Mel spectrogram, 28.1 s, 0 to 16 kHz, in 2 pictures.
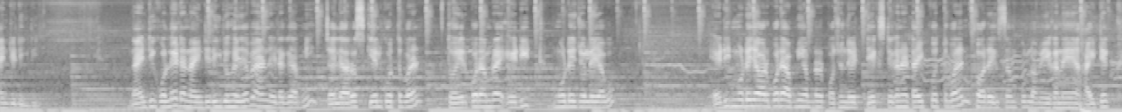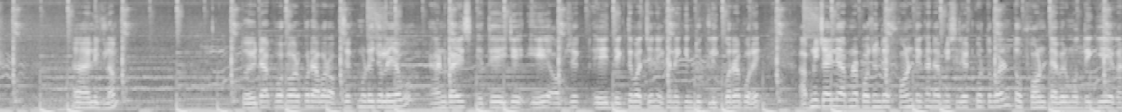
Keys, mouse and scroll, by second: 0.6 s, 8.5-10.3 drag, 9.8-10.7 BackSpace, 12.6 i, 13.3 t, 13.4 e, 20.9-28.0 drag.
